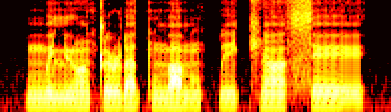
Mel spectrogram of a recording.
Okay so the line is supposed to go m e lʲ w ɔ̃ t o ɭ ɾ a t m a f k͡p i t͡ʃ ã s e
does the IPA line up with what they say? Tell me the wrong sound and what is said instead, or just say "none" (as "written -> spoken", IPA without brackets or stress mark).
f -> m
